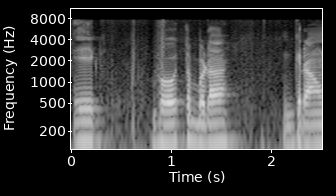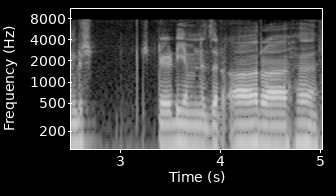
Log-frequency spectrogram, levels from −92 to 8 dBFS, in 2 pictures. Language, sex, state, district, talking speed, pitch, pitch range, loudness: Hindi, male, Punjab, Fazilka, 110 wpm, 125 Hz, 115-130 Hz, -15 LUFS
